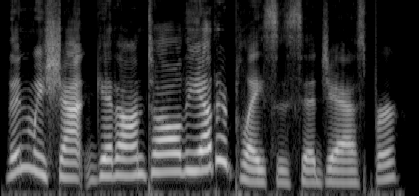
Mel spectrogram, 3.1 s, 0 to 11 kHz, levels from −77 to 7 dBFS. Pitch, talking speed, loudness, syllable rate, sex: 235 Hz, 230 wpm, -18 LUFS, 5.3 syllables/s, female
